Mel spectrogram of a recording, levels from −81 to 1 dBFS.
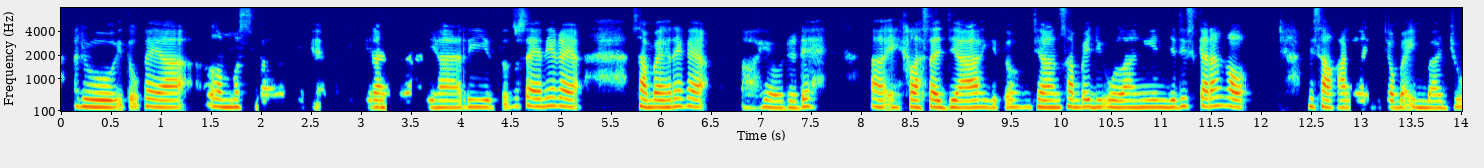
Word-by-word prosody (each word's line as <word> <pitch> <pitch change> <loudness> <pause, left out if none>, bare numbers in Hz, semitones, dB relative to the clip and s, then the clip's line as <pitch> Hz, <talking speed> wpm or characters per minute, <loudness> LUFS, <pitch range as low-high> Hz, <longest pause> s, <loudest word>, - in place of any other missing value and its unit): aduh, 205 -2 +4
itu - - -5
kayak 200 -2 +2 0.2
lemes 205 -1 +1
banget 185 +1 -9
sih. - - -31
Kayak - - -11
kepikiran 200 - -3 0.2
berhari-hari 195 -7 -2 0.2
itu. - - -11
Terus 225 +1 -10
akhirnya 225 +2 +2
kayak 210 -2 +3 0.5
sampai 205 -3 +3
akhirnya 220 +2 +1
kayak, 210 -2 +2 0.4
"Oh, 180 -1 -10
ya 200 - +1
udah 185 0 -2
deh, 215 0 0 0.6
eee, 200 -1 +2
ikhlas 200 +1 +1
aja," 195 0 +3
gitu, 195 0 -5 0.3
jangan 195 -2 +3
sampai 210 -1 +1
diulangin. 200 0 +1
Jadi 200 +2 0
sekarang 230 +1 +1
kalau, 205 -2 +3 0.6
misalkan 195 -2 +2
lagi 190 -1 -10
cobain 195 +1 0
baju 185 +3 -3
200 Hz, 145 wpm, -20 LUFS, 195-210 Hz, 0.6 s, aduh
